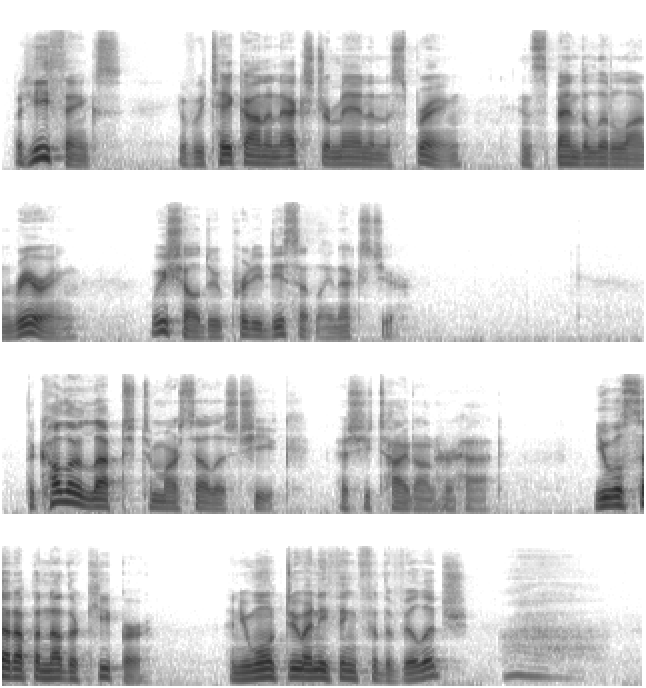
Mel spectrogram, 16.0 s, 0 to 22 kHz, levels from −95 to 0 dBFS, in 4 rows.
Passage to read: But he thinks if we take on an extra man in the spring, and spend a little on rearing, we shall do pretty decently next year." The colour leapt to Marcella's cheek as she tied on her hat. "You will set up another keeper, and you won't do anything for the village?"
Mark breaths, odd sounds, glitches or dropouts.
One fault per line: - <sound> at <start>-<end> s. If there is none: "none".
- sigh at 15.1-15.8 s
